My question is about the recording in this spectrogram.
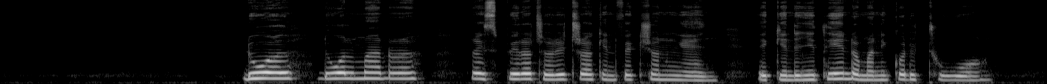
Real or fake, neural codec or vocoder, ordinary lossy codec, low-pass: real; none; none; none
